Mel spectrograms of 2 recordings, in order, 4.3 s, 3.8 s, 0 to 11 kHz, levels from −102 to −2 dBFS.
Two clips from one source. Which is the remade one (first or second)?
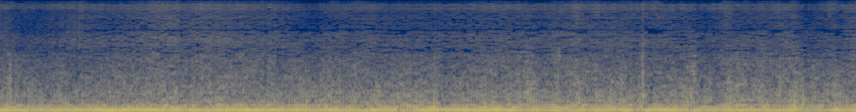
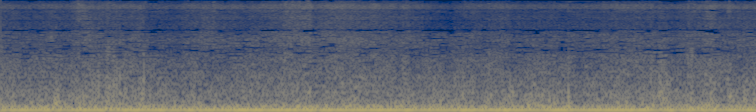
first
